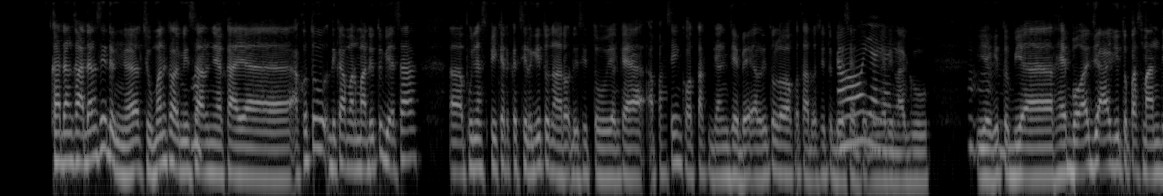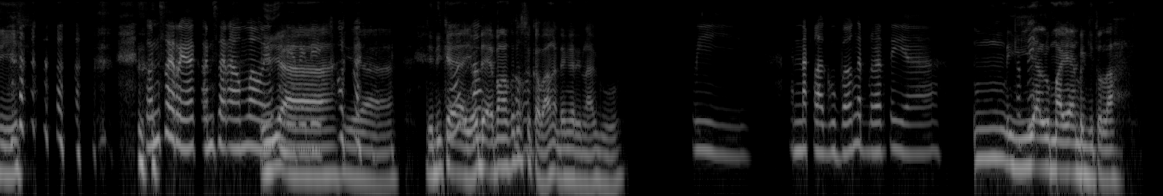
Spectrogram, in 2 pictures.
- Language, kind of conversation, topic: Indonesian, podcast, Lagu apa yang paling sering bikin kamu mewek, dan kenapa?
- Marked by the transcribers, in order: in English: "speaker"; laugh; chuckle; laughing while speaking: "kamar mandi"; chuckle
